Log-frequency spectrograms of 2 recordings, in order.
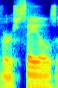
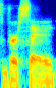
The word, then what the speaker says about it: Versailles: That's why it's Versailles, not Versailles. – Yep. Versailles, if we're being phonetically inclined to our American friends there.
